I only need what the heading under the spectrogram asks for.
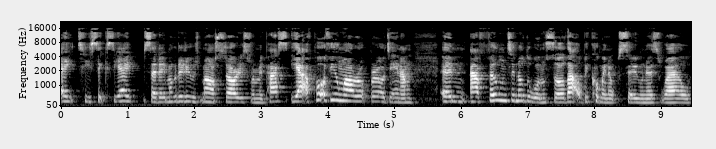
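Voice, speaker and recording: Against noticeable background noise, a woman with a Yorkshire accent speaks at a moderate pace with hardly any pauses, her fairly high pitch showing ordinary variation. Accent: broad Yorkshire. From Yorkshire, Bradford area. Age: 50s. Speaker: YouTuber. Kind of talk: casual chat.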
